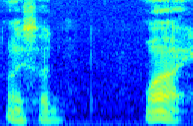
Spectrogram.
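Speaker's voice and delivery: ordinary talk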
